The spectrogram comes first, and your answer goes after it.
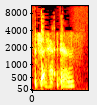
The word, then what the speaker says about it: Zehetner: Did I pronounce yes. that right? Yes, Zehetner.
